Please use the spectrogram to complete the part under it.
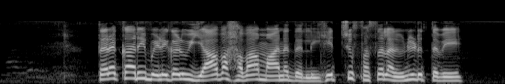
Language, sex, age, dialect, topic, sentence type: Kannada, female, 25-30, Coastal/Dakshin, agriculture, question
